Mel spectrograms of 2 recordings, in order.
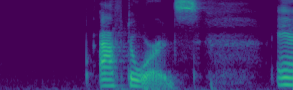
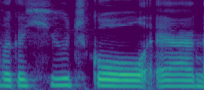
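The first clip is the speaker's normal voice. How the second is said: ordinary talk, nothing marked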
